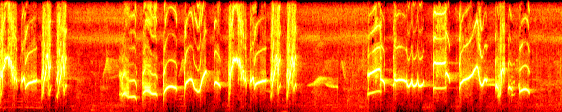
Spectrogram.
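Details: Male-style provoking song of a White-rumped shama, used to stir rival shamas into answering: loud, varied whistled phrases with sweeping, rising and falling notes and sharp chips, delivered in bursts separated by short pauses.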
